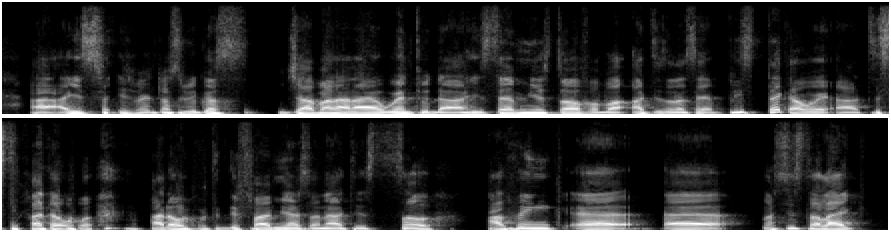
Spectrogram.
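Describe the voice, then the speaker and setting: Against a quiet background, a man with a fairly high, somewhat breathy voice speaks at a fairly quick pace. His tone is dark and mellow, with lively intonation. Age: 50s. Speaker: artist and photographer. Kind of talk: on-stage conversation, audience Q&A.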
